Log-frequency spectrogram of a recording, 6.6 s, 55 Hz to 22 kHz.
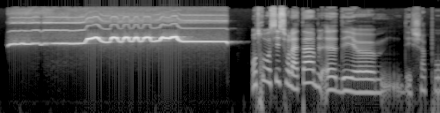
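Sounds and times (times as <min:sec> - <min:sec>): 
whistle from Cuba being blown: 0:00.2 - 0:03.7
speech: 0:03.8 - 0:06.5.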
